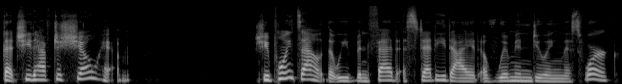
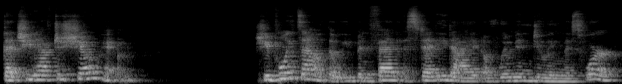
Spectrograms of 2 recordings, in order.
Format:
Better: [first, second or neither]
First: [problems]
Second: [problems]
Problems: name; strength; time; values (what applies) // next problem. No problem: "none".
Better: first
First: none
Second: room echo; slight; dies away in 0.4 s // off-mic speech; far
